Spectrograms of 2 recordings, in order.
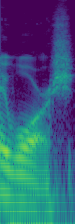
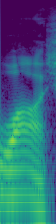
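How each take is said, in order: First: The word has an R sound before the sh. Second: The word has no R sound before the sh. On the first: "you say warsh" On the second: "there's no R"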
